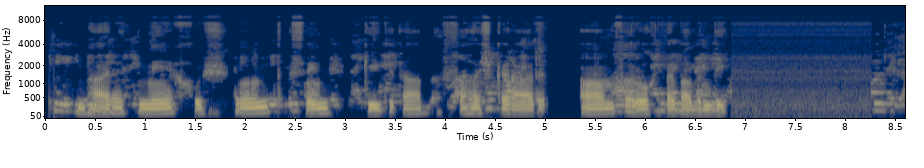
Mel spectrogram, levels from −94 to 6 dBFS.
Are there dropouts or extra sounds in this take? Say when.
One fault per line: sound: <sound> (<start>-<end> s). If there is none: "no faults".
no faults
